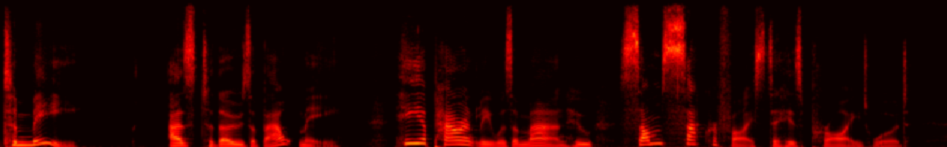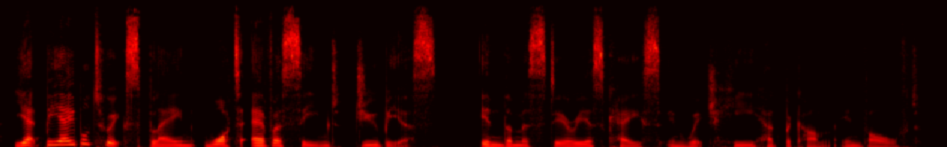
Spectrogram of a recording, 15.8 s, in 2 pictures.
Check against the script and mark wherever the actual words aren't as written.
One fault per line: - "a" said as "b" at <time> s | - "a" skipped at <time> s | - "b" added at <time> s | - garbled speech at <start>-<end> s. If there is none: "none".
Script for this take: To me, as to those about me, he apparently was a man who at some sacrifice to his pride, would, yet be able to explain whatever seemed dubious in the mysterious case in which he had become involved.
- "at" skipped at 5.0 s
